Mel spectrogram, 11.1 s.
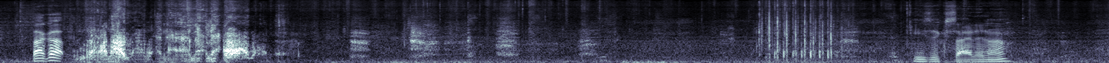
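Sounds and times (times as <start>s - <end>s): dogs grumbling and whining: 0.7s - 2.9s.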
